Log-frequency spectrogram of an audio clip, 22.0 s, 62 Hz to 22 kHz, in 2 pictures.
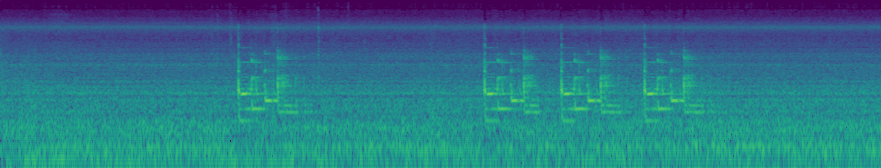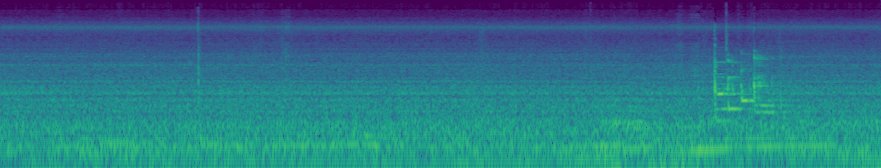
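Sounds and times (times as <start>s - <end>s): electronic marimba-like chime: 3.0s - 3.9s, 6.0s - 9.1s, 20.0s - 21.0s.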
